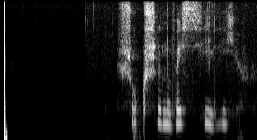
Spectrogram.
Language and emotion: Russian, neutral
